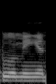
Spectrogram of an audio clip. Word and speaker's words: Bumi: I don't know if it's Kya, Bumi, and Tenzin. – Yes, Kya, Bumi, and Tenzin. Those were Aang and Katara's kids.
